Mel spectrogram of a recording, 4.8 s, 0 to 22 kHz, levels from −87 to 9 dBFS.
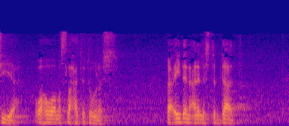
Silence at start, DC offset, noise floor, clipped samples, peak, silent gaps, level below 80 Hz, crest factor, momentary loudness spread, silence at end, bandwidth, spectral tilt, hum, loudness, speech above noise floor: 0 s; under 0.1%; -47 dBFS; under 0.1%; -6 dBFS; none; -54 dBFS; 18 dB; 16 LU; 0.5 s; 8 kHz; -7 dB/octave; none; -23 LUFS; 25 dB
